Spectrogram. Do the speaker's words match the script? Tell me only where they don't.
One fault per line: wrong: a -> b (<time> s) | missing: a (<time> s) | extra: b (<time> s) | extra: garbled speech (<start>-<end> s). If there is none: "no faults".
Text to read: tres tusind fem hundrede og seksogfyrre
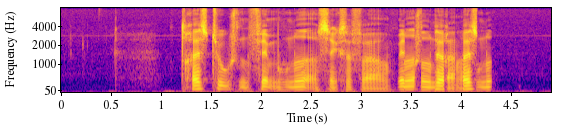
extra: garbled speech (3.4-4.3 s)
